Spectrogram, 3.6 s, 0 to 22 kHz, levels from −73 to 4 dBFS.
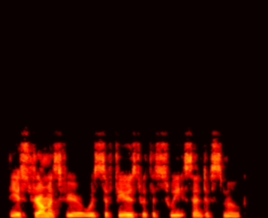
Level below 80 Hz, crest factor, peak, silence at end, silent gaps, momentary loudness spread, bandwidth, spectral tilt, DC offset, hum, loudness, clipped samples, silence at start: -66 dBFS; 22 dB; 0 dBFS; 0.4 s; none; 10 LU; 9.2 kHz; -2.5 dB/octave; under 0.1%; none; -21 LUFS; under 0.1%; 0.1 s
